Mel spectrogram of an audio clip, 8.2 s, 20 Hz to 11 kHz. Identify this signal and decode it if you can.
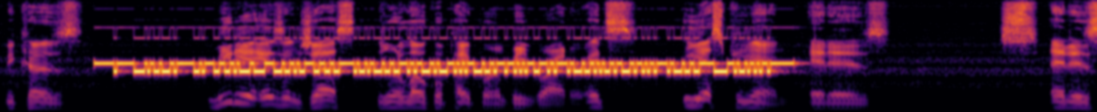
RTTY (50 baud, 450 Hz shift), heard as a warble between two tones, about 1500 Hz centre, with speech in English. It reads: GIEO BIVD CAZY QYCK SAJK VTDF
